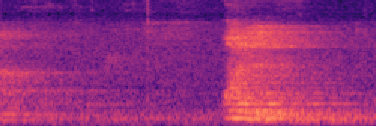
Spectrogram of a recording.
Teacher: itu pangkal lidah dengan langit-langit lunak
